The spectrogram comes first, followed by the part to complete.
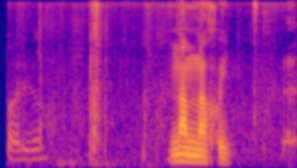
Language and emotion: Russian, angry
